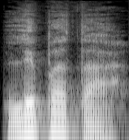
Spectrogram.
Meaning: beauty (quality of pleasing appearance)
- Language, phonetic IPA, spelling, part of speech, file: Russian, [lʲɪpɐˈta], лепота, noun, Ru-лепота.ogg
